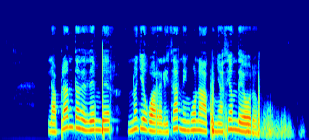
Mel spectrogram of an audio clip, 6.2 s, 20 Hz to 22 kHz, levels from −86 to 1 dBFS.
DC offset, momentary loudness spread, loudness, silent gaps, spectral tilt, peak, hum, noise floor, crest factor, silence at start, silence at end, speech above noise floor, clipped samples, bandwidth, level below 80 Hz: under 0.1%; 18 LU; -22 LUFS; none; -6.5 dB/octave; -4 dBFS; none; -70 dBFS; 18 dB; 0.95 s; 0.35 s; 49 dB; under 0.1%; 11.5 kHz; -60 dBFS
